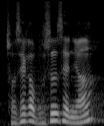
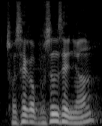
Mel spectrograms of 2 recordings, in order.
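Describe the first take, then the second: No difference in how they are said.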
